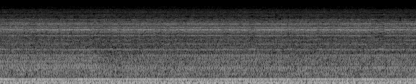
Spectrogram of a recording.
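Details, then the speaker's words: Lennox heat pump running in cooling at about 83°F outdoors, pressures 133/264, 4° superheat, 3° subcooling: a harsh, fixed-tone droning hum over a rough rattly roar, a noise complaint; possibly bad compressor valves, and the compressor is failing. "I don't know if that's bad valves in the compressor, or are we stabilized? I don't know. Doesn't sound good."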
